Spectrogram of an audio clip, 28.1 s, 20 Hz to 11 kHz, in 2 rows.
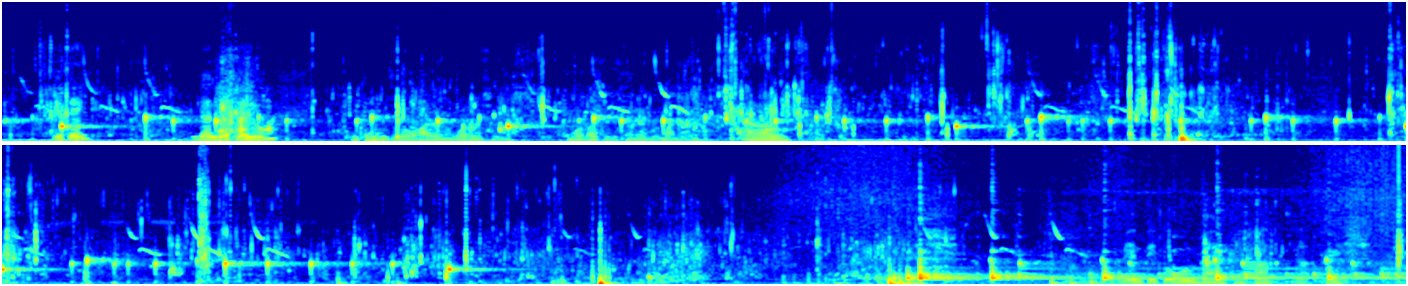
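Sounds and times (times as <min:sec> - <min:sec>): paddle dipping and splashing: 0:00.0 - 0:28.0
kayak thumps: 0:19.9 - 0:20.7, 0:21.7 - 0:28.0.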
